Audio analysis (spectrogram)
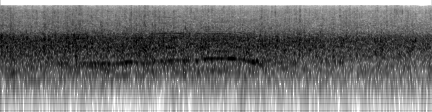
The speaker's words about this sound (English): Come on, clap your hands. Give God a praise as you see it tonight.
